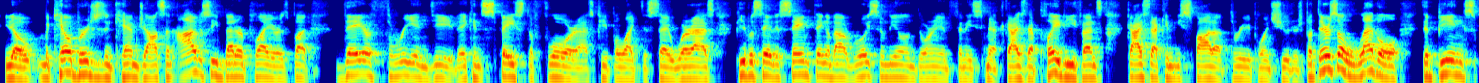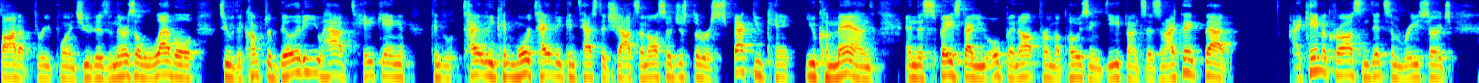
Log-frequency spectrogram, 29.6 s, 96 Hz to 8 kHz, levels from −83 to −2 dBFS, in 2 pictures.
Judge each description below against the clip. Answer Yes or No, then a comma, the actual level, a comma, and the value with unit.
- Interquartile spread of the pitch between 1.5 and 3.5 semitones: Yes, average, 3.2 semitones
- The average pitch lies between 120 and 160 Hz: Yes, low, 130 Hz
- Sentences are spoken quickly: Yes, fast, 220 wpm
